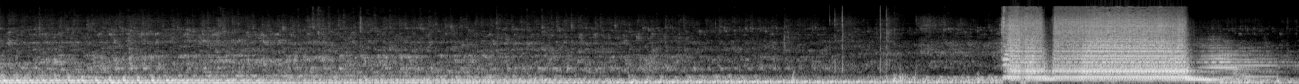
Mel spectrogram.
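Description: A 1989 Camaro IROC-Z's V8 running through a Flowmaster exhaust as the car drives around, the rumble slowly fading. About ten seconds in, its Hornblasters Conductor's Special train horn sounds a short blast, then a held blast of about two seconds, the loudest sound.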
